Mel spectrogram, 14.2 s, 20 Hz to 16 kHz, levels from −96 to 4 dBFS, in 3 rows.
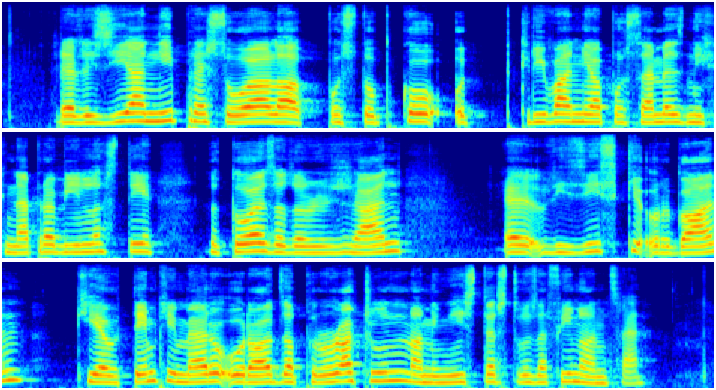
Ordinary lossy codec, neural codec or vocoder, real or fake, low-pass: none; codec, 44.1 kHz, 3.4 kbps, Pupu-Codec; fake; 14.4 kHz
